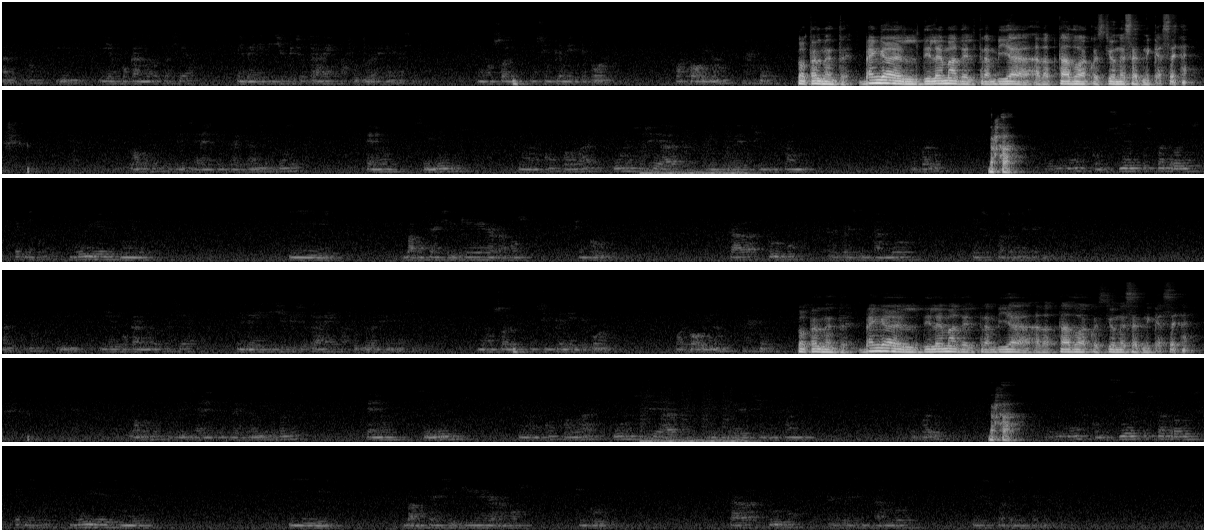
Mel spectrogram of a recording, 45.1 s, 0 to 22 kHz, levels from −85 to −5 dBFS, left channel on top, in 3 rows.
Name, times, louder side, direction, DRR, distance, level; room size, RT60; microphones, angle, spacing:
voice 1, 0.0-2.4 2.9-5.3 5.9-7.6 8.4-9.6 10.4-10.7 14.2-14.3 14.7-14.9 15.8-16.0 16.3-18.7 19.6-20.8 21.5-23.5 23.8-25.2 26.4-26.8 28.1-31.9 33.6-34.2 35.1-36.6 37.2-37.7 39.1-40.0 40.4-41.4 42.2-43.4, left 1 dB, 35° left, 2.4 m, -55 dB
voice 2, 10.0-14.8 27.4-27.7, left 5 dB, 75° left, 0.4 m, -28 dB
sound 1, 23.0-24.3, equal, 50° right, 2.4 m, -49 dB
11.5 x 5.4 x 7.4 m
head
